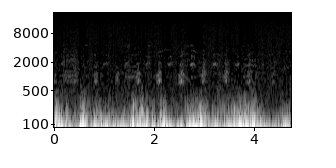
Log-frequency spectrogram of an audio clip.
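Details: On the shortgrass plains of Ndutu, Serengeti, Tanzania, in February 2024, a wildebeest herd gives rapid nasal honks. The calls overlap into a dense, pulsing chorus, loudest in the middle, over low rumble.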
